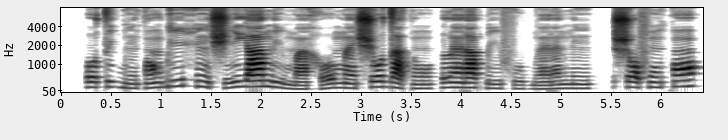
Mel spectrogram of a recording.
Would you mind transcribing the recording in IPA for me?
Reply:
o˧ t i˧ ɡ͡b ĩ˨ t ɔ̃˨˦ ɡ͡b i˦ h ĩ˦˨ ʃ i˨˦ j a˦ n i˦˨ m ã˨ h o˨˦ m ɛ̃˧ ʃ o˦ d a˦˨ t ũ˧ | l ɛ̃˧ ɾ a˧ k͡p i˨ f u˨ b ɛ̃˨ ɾ ɛ̃˧ n ĩ˧ | ʃ ɔ˧ f ũ˧ k ɔ̃˦

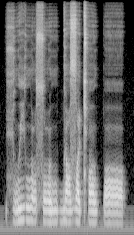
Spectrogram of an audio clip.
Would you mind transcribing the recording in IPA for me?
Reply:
ç u j uː sˤ uː b ɨ zˤ ɨ cʰ ɔ u̯ p ɔ

